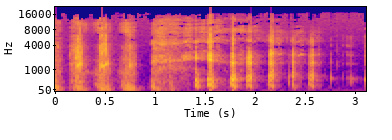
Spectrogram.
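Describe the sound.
A human voice imitates a pig oinking with many short, nasal grunts in a quick, uneven series, some louder and some softer, heard alone without talk.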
